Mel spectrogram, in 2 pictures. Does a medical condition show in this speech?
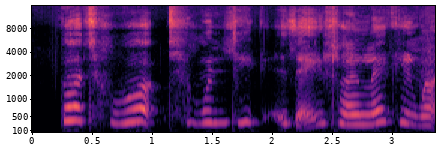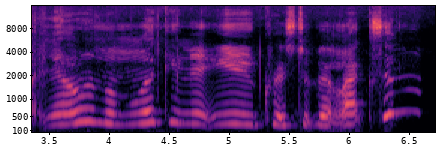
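Yes: cerebral palsy.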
